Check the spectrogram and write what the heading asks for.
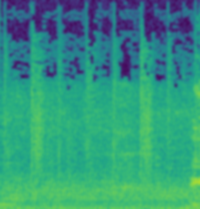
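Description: Steady outdoor background rumble and hiss, with no distinct events.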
